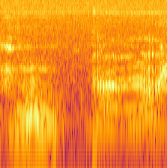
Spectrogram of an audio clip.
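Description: A woman growling playfully in a low voice, like a dog. There are two drawn-out growls, one near the start and one in the second half.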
